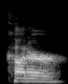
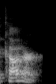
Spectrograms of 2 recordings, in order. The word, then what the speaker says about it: Qatar: but thank you for proper pronunciation is closer to cutter okay holly holly and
